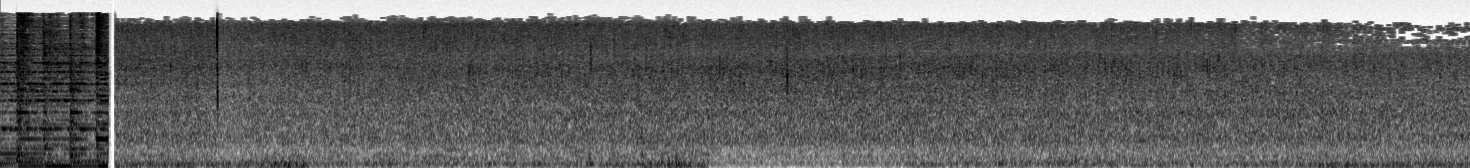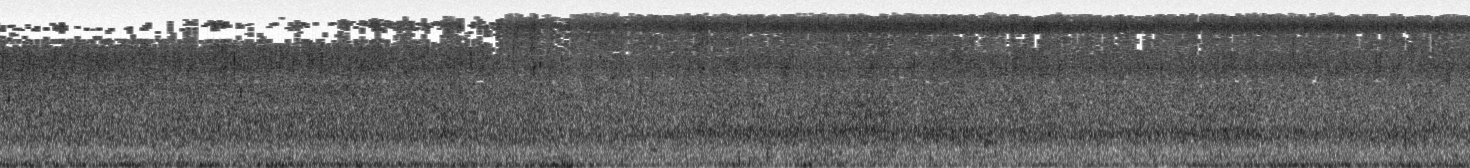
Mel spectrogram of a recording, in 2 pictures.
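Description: Music cuts off abruptly within the first second, followed by the steady rushing splash of a fountain's water jets falling into a pond.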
